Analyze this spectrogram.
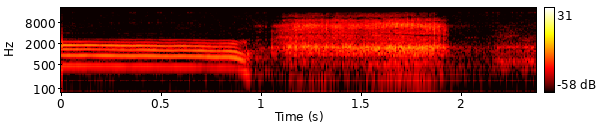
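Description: Neighborhood cats fighting: a sustained, tonal yowl holds steady and then drops sharply in pitch, followed by a loud, noisy hissing burst that cuts off abruptly and leaves faint residual noise.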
